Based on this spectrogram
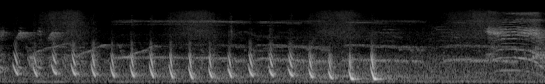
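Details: Black-throated laughingthrush singing while dancing, its tail fanned out like a fan: a fast run of about eighteen sharp, down-slurred notes, roughly five per second, ending with a faint higher trill.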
